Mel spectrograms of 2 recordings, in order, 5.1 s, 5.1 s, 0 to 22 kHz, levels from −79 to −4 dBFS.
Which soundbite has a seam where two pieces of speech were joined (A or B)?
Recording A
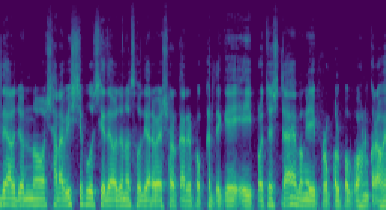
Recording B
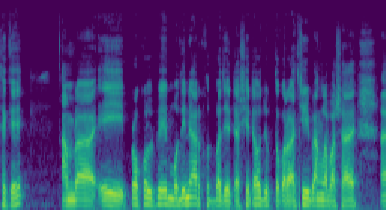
B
